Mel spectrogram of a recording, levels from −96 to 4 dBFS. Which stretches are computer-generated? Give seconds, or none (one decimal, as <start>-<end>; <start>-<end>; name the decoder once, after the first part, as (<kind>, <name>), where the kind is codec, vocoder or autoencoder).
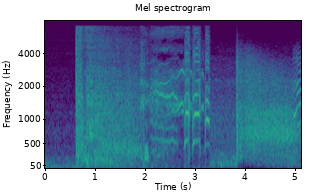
0.0-1.7 (vocoder, WaveNeXt)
